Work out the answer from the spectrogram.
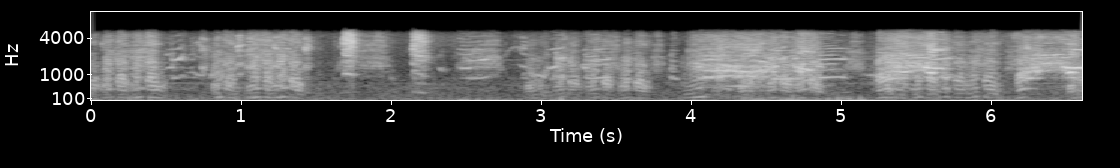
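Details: Two turkey toms around four months old fighting: quick harsh chatters, a pair of sharp clipped notes midway, then longer, louder raspy bursts toward the end.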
